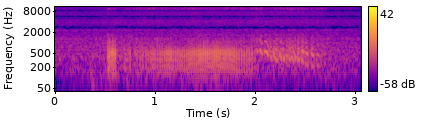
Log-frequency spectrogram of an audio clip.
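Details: Sleeping dog Kilroy snores, with a brief catch followed by a drawn-out, purring rasp that swells and fades over about two seconds.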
